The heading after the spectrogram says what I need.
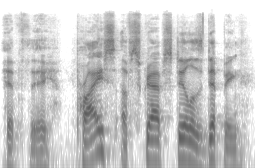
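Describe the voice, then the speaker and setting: An older American man from northern Utah, a guest candidate giving plain-spoken, conversational interview answers in measured phrases. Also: mid-range voice. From northern Utah, United States. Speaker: political candidate, podcast guest.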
